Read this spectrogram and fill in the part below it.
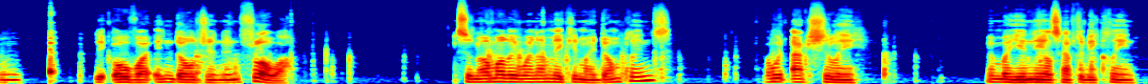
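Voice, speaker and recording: Here a cooking show host from Jamaica talks at medium pitch, a little slowly and with long pauses, against a noisy background. He runs a relaxed demo from his own kitchen, rambling and tossing in homely remarks as he cooks.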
